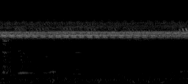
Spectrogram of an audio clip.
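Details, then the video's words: Crickets sing a steady, high, unbroken trill around 6:30 on a cold evening while it is still light, with people playing basketball nearby. "Tapos maririnig mo na yung mga kuliglig"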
